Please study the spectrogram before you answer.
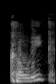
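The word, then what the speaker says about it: Khaleke: know how to pronounce it we got a pronunciation guide kalique kalique hudson thank you thank you pronounce her guy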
